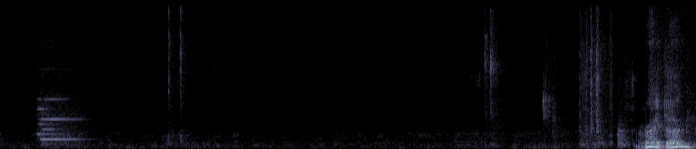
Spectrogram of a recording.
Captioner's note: notification rings; mouse clicks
